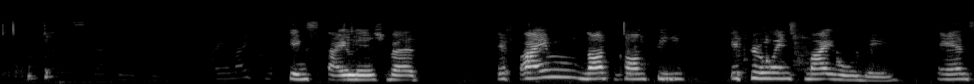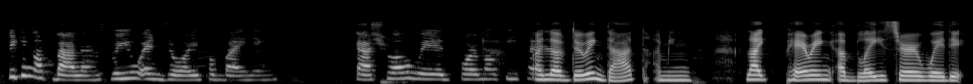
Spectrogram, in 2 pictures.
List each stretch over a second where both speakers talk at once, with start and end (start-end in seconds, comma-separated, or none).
none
